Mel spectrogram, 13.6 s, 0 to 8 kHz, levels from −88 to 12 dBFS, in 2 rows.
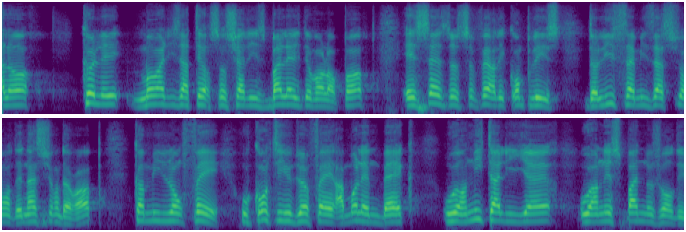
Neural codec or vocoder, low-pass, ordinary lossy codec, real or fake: codec, 16 kHz, 0.9 kbps, LongCat-Audio-Codec; none; none; fake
